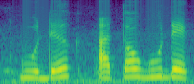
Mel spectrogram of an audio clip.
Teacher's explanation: dapat direalisasikan sebagai bunyi G atau bunyi K apabila berposisi di akhir, misalnya gudeg, dilafalkan gudeg atau gudeg.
